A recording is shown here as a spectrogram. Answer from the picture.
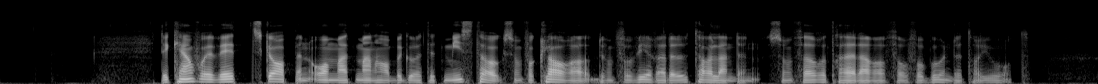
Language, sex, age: Swedish, male, 49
